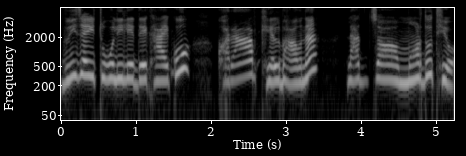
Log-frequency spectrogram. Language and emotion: Nepali, disgusted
